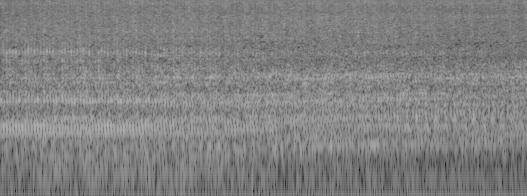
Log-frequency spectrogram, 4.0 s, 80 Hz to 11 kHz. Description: This is the classic BMW S50B32 vanos noise. Rattling at low rpm after revving the engine gently.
